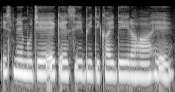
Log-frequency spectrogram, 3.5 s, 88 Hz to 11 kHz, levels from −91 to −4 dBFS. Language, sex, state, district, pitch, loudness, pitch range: Hindi, female, Arunachal Pradesh, Papum Pare, 215 Hz, -13 LUFS, 210-225 Hz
